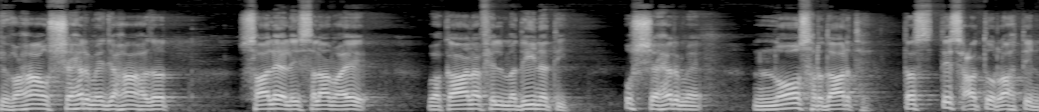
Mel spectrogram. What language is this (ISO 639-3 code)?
urd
